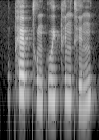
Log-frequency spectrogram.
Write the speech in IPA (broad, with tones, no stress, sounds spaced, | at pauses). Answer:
pʰ ɛː˥ p̚ t̪ʰ ʊ˨ ŋ kʷ e˧ j pʰ ɪ˧ ŋ t̪ʰ ɪ˨˥ ŋ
